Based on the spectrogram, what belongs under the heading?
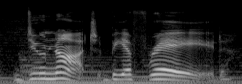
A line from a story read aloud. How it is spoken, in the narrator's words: boomed the giant golden fish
